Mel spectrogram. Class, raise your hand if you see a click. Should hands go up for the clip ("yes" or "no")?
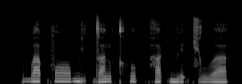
no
